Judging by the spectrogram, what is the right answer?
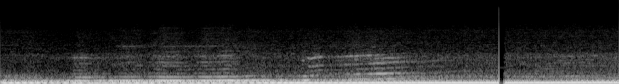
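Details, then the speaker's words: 1974 VW bus with Subaru 4EAT and chain-drive reversal kit, driving: deep rumble with faint rising-and-falling whine following road speed; transmission singing, maker attributes whine to gear tooth profile on the two large sprockets. "See, hear anything? That's that transmission singing."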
